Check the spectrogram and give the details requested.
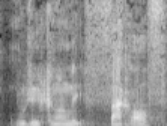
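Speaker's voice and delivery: put-on blunt, dismissive delivery, said very loudly. Retelling a rude reply to a woman at a football game: retelling saying it very loudly. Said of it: "very loudly".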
